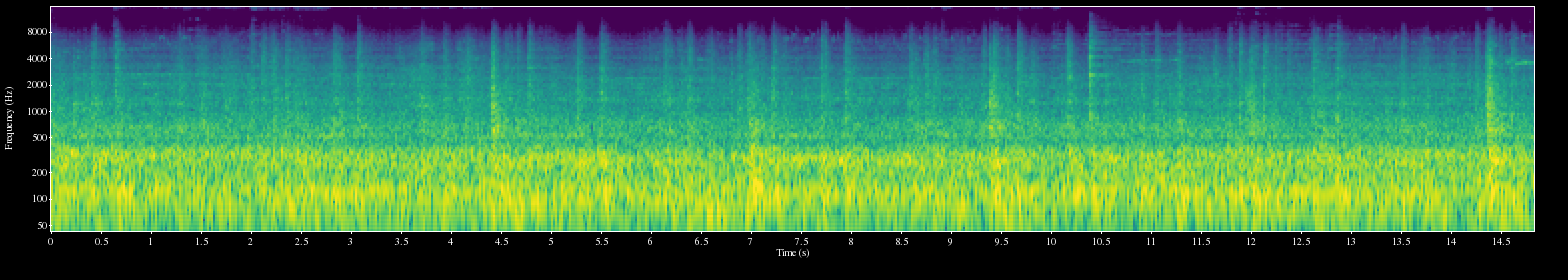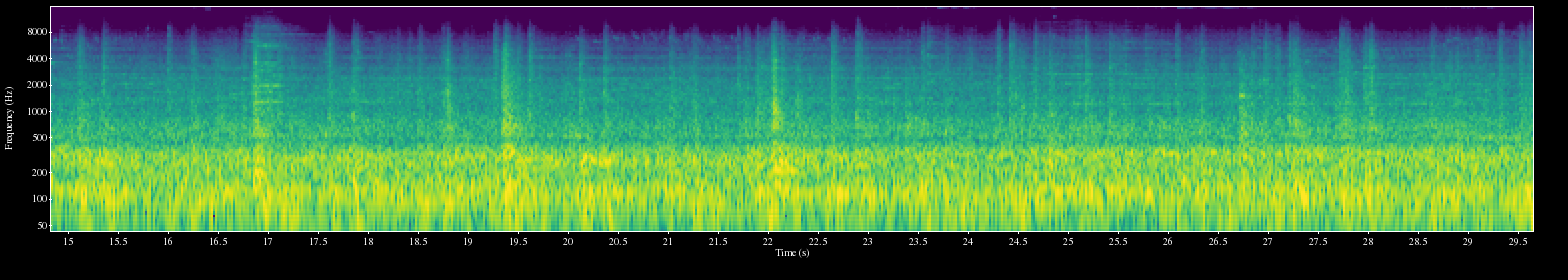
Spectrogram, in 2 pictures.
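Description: Tasrail freight train's log and container wagons rolling past: a steady rumble of steel wheels on the rails, with a sharp click or knock every couple of seconds as wheels pass over rail joints.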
